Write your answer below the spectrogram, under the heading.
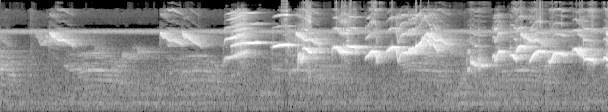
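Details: White-rumped shama in a singing contest, singing nonstop: soft high slurs build into a loud fast medley of varied whistles, trills and sharp notes.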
